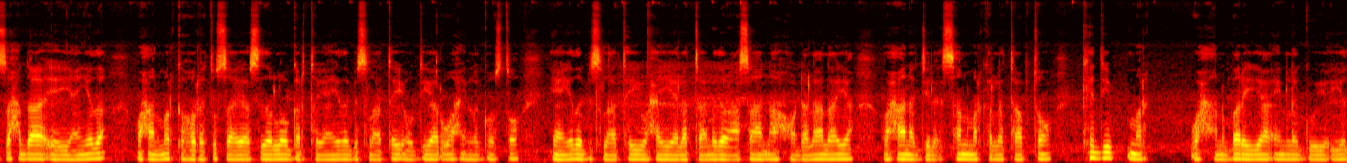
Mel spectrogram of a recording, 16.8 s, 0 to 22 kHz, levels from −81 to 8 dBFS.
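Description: No technical faults are audible.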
